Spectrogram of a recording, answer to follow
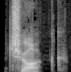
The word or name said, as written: chalk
